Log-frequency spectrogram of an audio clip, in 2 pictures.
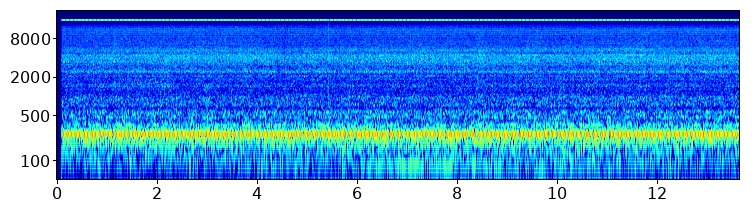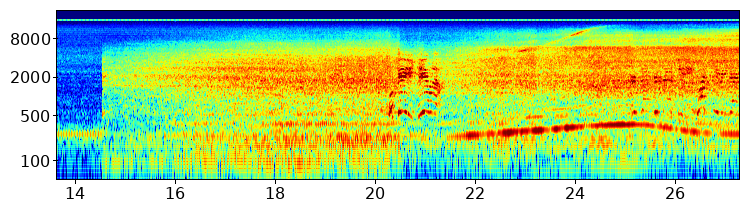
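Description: A steady low hum for about the first fourteen seconds. Then a pro stock pulling tractor's diesel engine comes in suddenly and grows louder as it works under full load down the track. Its pitch climbs and then eases near the end.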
